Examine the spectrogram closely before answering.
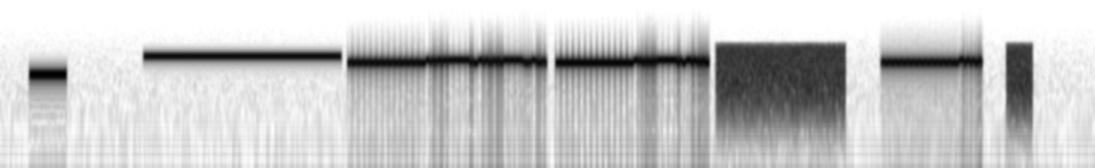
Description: Fax machine handshake, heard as a beep, a long tone, a warble and hiss.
